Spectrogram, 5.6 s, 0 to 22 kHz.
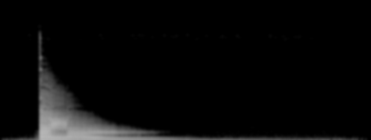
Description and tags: Jaws Harp- Hello
A recording of a jaws harp, whilst the player says hello. Recorded with a behringer C2 pencil condenser into an m-audio projectmix i/o interface. Very little processing, just topped and tailed.
Alien, hello, robotic, silly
